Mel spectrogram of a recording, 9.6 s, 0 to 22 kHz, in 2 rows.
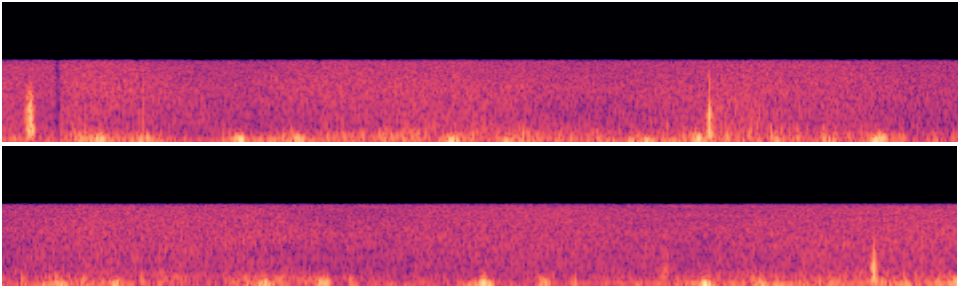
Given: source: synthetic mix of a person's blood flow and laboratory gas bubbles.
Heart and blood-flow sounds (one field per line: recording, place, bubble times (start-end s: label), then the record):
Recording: Doppler ultrasound of blood flow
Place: subclavian vein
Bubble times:
no bubbles
From the record:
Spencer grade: 0 (complete lack of bubble signals)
